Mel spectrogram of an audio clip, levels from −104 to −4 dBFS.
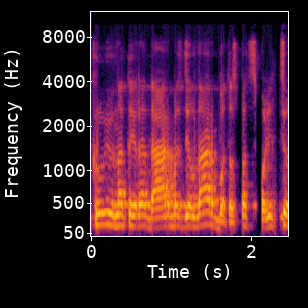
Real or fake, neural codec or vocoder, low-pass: real; none; 9.9 kHz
